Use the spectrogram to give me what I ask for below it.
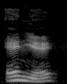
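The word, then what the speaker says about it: eñe: third line listen first kind of like a ny and canyon en ye and o again listen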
